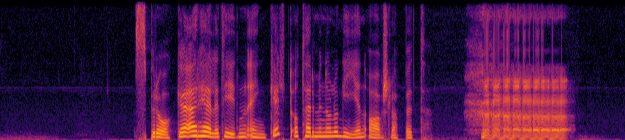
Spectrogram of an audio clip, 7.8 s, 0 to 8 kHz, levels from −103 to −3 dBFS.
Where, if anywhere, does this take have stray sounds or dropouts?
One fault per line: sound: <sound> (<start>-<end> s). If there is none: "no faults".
sound: laugh (5.8-7.2 s)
